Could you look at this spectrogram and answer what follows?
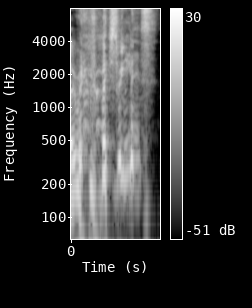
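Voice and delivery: high put-on voice; commercial catchphrase. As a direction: tease the kids with the ad line. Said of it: "I go".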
